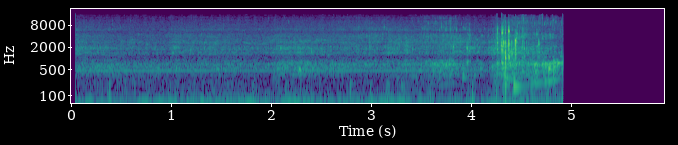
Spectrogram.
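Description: Water swirls and splashes, muffled as if heard underwater.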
